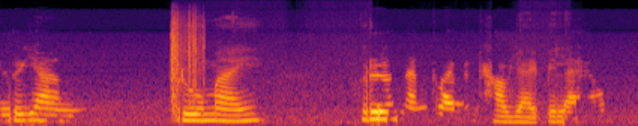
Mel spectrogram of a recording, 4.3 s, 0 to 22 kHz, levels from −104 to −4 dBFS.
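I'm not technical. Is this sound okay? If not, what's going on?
No, there are three kinds of trouble here.

Speech suppressed in double talk, from 0 to 0.58 s, 2.53 to 3.32 s and 3.78 to 4.11 s. This is likely a call-style echo canceller that got confused while both people talked at once. It couldn't tell this speaker from the sound of the other person on the loudspeaker, so it turned everything down. The voice dips. The first dip is mild, and the two later ones are deeper.

Other side's voice leaking through, from 0.63 to 0.77 s. Here the same echo canceller likely failed to fully remove the other person's voice, which was playing from this speaker's loudspeaker and being picked up again by the microphone. The result is a brief, very faint scrap of a second voice underneath.

Cable scratch noise, from 1.14 to 1.36 s. This is likely a worn cable, plug or control being moved, so its electrical contact changed very quickly. 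That adds a rough, uneven burst of scratching or rustling, nearly as loud as the voice itself, lasting about a fifth of a second.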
